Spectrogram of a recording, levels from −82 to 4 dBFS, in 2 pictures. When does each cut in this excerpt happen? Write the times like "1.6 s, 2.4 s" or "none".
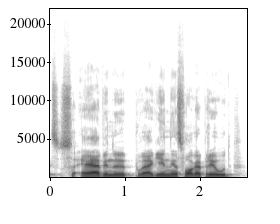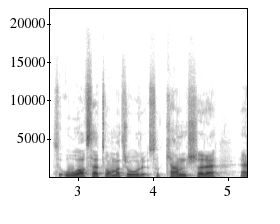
none

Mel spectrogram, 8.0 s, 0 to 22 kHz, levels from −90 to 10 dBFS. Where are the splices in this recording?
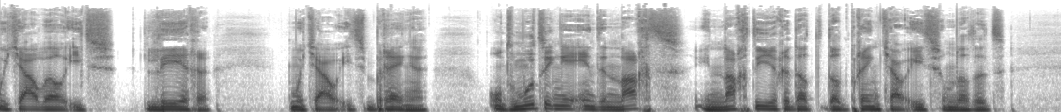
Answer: none

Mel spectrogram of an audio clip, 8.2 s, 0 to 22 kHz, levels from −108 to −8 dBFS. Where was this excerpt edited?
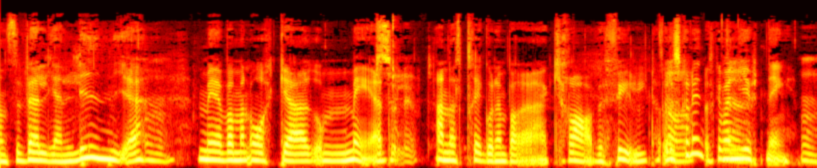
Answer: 4.6 s, 7.0 s

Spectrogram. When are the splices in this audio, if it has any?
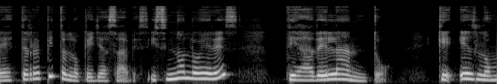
none

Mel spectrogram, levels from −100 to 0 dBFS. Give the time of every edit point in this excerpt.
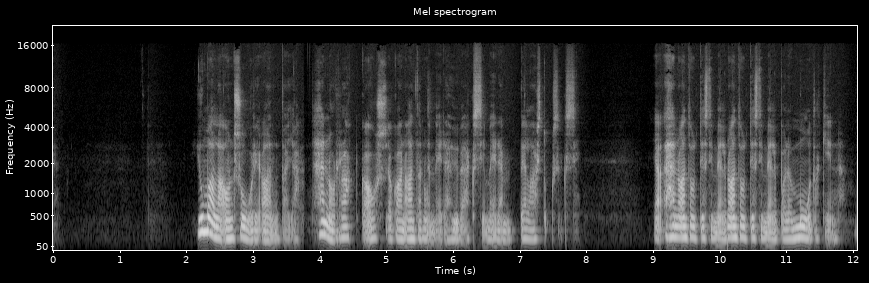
3.8 s, 5.6 s, 10.1 s

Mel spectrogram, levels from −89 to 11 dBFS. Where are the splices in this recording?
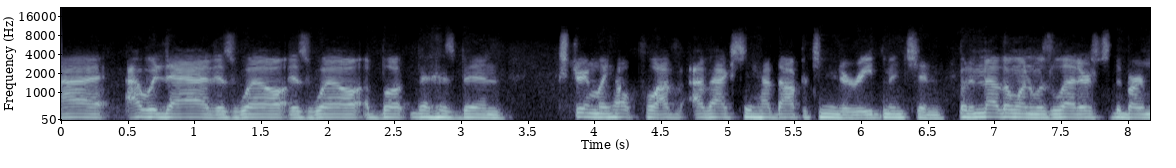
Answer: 1.7 s, 4.7 s, 6.1 s, 6.7 s

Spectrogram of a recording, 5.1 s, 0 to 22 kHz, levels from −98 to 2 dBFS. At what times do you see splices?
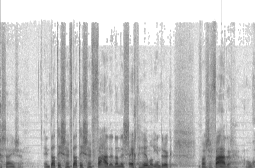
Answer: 1.4 s, 2.6 s, 3.0 s

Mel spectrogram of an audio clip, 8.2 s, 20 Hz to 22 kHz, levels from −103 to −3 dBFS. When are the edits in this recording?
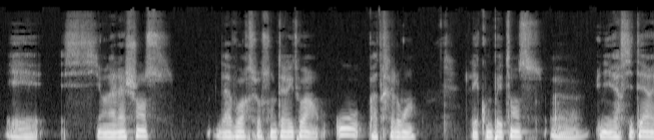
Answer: none

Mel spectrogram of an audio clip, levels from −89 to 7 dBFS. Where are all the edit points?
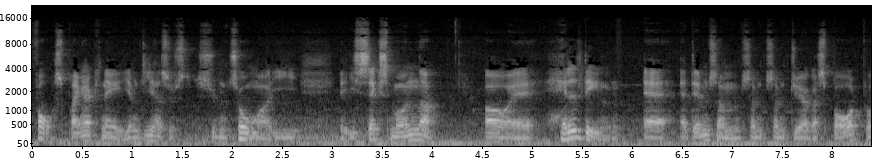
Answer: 3.1 s, 7.3 s

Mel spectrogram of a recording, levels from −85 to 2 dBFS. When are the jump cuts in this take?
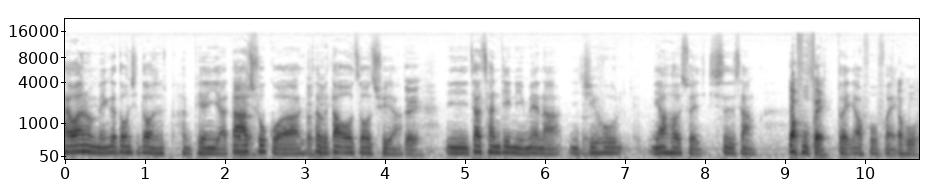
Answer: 8.0 s

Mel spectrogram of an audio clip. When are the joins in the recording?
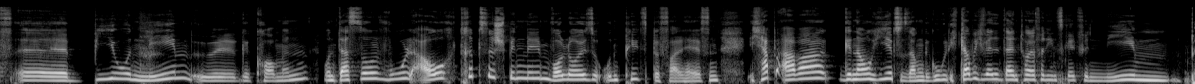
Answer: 3.2 s, 4.6 s, 8.9 s

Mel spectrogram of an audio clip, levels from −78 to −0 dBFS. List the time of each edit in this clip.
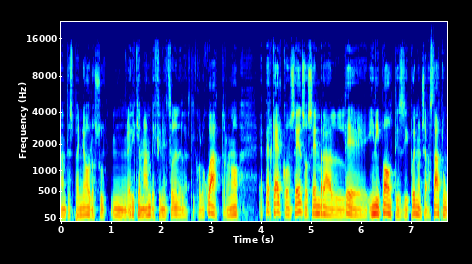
0.9 s, 1.8 s, 5.7 s

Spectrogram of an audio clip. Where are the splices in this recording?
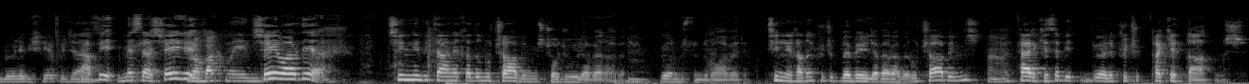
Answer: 7.6 s

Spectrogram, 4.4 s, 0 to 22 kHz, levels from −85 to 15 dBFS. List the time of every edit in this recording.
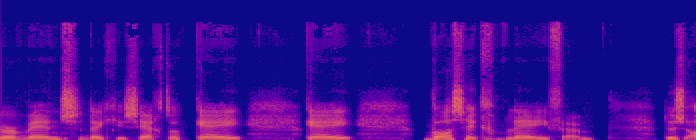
1.9 s, 3.0 s

